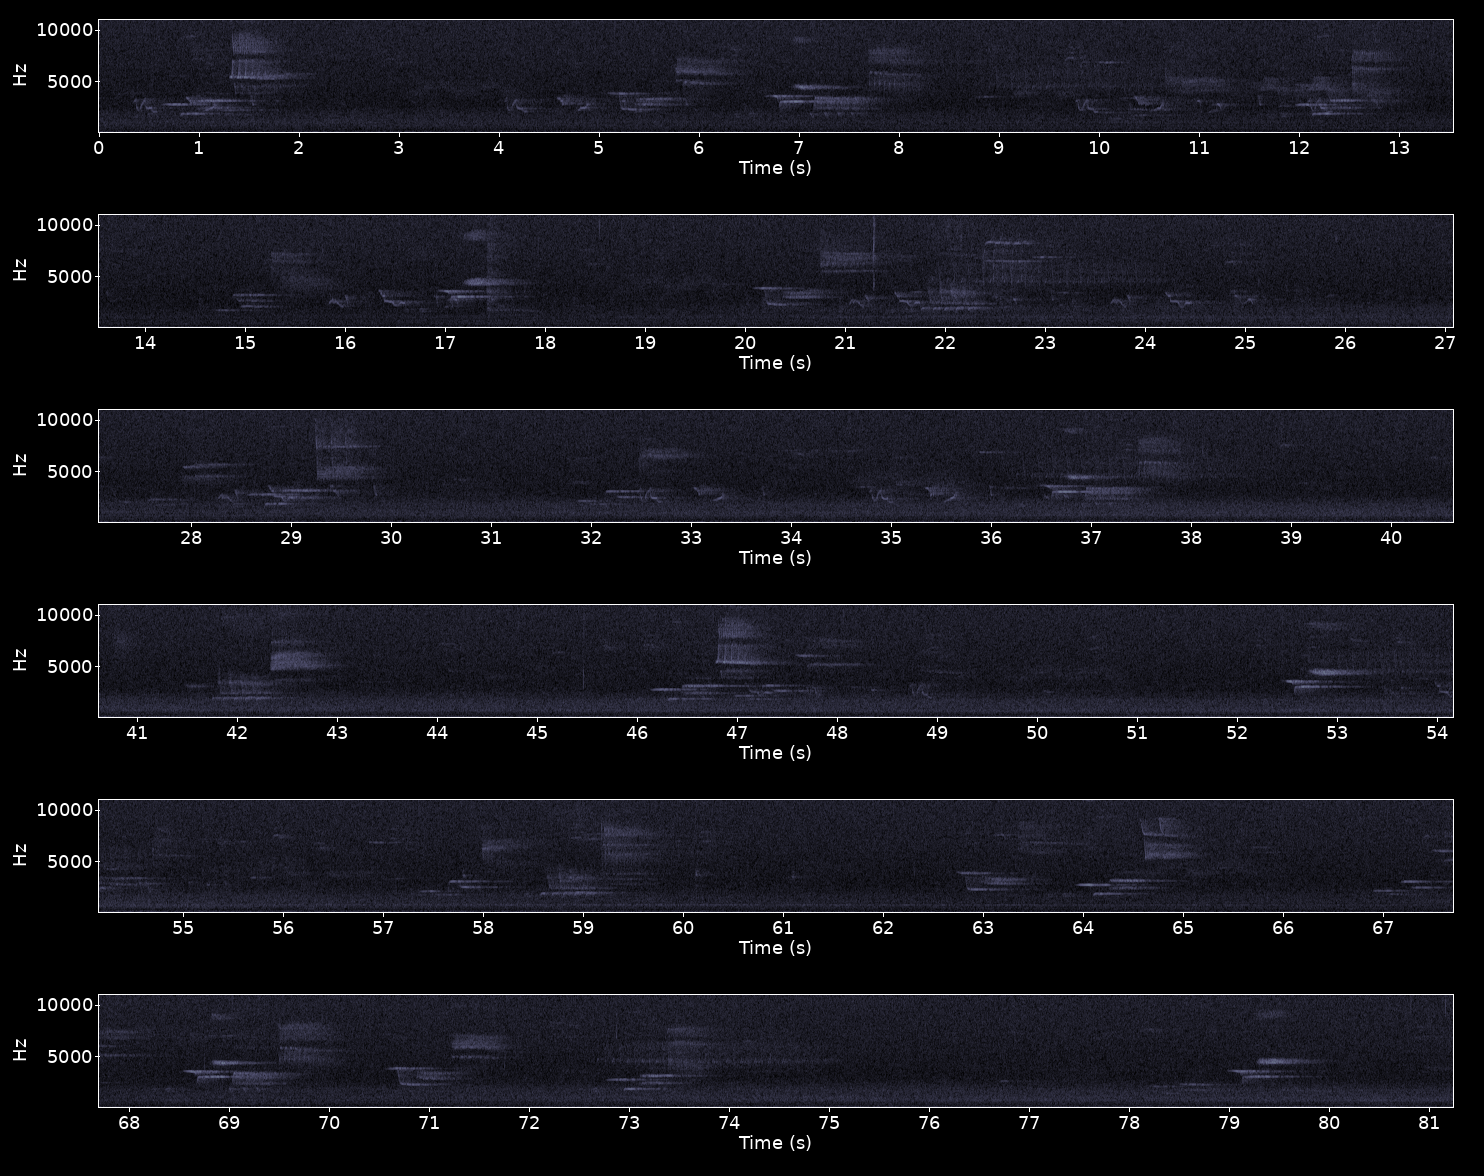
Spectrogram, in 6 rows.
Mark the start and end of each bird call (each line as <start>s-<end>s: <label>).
0.0s-5.6s: American Robin (Turdus migratorius)
0.6s-2.1s: Wood Thrush (Hylocichla mustelina)
4.9s-8.3s: Wood Thrush (Hylocichla mustelina)
9.7s-11.7s: American Robin (Turdus migratorius)
11.4s-13.1s: Wood Thrush (Hylocichla mustelina)
14.5s-18.0s: Wood Thrush (Hylocichla mustelina)
15.7s-17.6s: American Robin (Turdus migratorius)
19.8s-23.2s: Wood Thrush (Hylocichla mustelina)
21.0s-25.2s: American Robin (Turdus migratorius)
27.4s-30.0s: Wood Thrush (Hylocichla mustelina)
28.1s-30.0s: American Robin (Turdus migratorius)
31.5s-38.1s: Wood Thrush (Hylocichla mustelina)
32.4s-35.9s: American Robin (Turdus migratorius)
41.3s-43.2s: Wood Thrush (Hylocichla mustelina)
46.1s-48.0s: Wood Thrush (Hylocichla mustelina)
47.4s-49.4s: American Robin (Turdus migratorius)
52.2s-53.6s: Wood Thrush (Hylocichla mustelina)
57.2s-59.8s: Wood Thrush (Hylocichla mustelina)
62.6s-74.9s: Wood Thrush (Hylocichla mustelina)
72.4s-74.7s: unidentified bird
78.1s-80.0s: Wood Thrush (Hylocichla mustelina)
